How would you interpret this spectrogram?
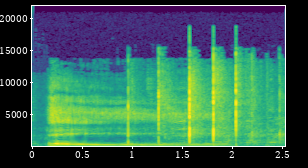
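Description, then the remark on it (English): About five sharp hand claps ring out at an uneven pace over a drawn-out vocal sound, the claps crisp. “So everyone should clap for you.”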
